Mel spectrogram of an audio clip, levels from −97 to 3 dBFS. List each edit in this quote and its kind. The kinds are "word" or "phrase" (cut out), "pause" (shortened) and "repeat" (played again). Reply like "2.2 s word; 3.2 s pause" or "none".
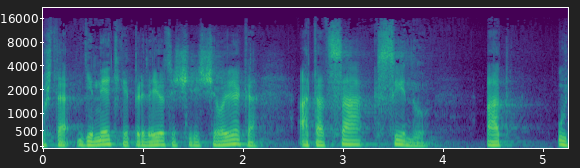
none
